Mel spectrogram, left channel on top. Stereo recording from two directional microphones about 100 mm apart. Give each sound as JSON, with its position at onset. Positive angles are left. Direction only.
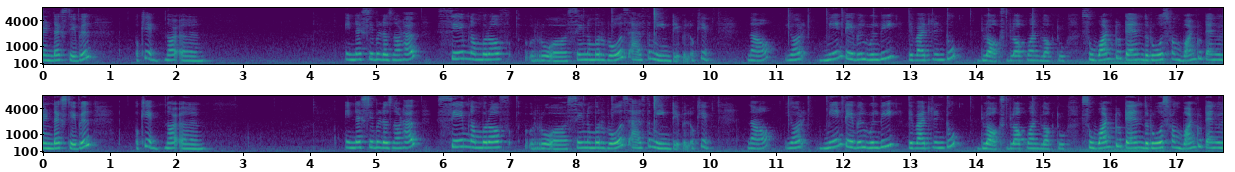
{"t": 0.0, "sound": "a woman's voice", "side_deg": -25}
{"t": 4.6, "sound": "a woman's voice", "side_deg": 5}
{"t": 6.1, "sound": "a woman's voice", "side_deg": -25}
{"t": 7.2, "sound": "speech", "side_deg": -10}
{"t": 7.5, "sound": "a woman's voice", "side_deg": 5}
{"t": 8.1, "sound": "a woman's voice", "side_deg": 15}
{"t": 8.5, "sound": "a woman's voice", "side_deg": 5}
{"t": 10.6, "sound": "a woman's voice", "side_deg": 10}
{"t": 13.1, "sound": "a woman's voice", "side_deg": -35}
